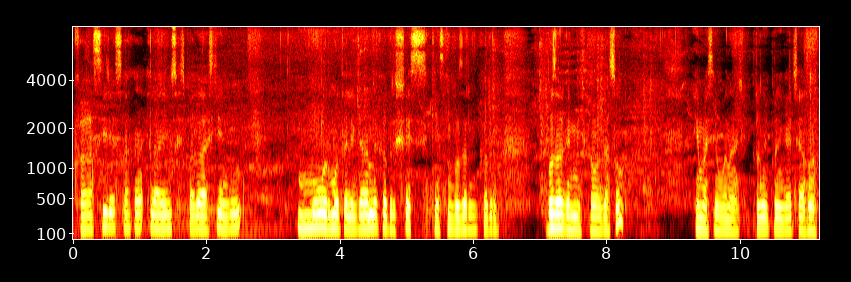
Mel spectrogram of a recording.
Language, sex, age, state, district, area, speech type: Kashmiri, male, 30-45, Jammu and Kashmir, Bandipora, rural, spontaneous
